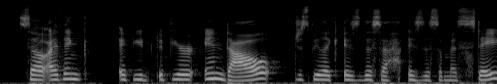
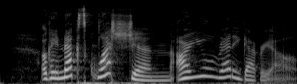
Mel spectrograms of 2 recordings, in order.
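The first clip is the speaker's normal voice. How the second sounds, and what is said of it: Announcer voice. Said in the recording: “I love your announcer voice.”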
